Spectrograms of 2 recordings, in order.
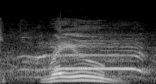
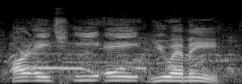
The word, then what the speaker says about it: Rheaume: I got the pronunciation from the coaching staff at Strake. It is James Rayum, Rheaume.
